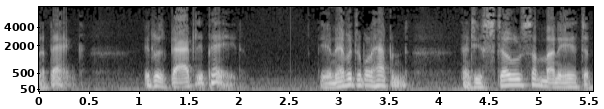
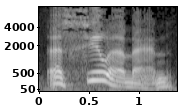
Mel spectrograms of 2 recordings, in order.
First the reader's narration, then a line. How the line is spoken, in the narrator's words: she said bitterly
